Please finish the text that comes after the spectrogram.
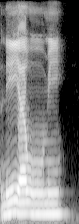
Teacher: dia kita namakan dengan bacaan Lin dalam pelafalannya harus lembut liyaumi agar menyempurnakan makhraj huruf wau kita agak monyongkan bibir kita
